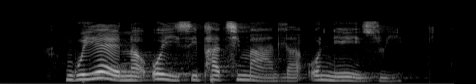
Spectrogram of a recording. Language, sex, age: Zulu, female, 19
